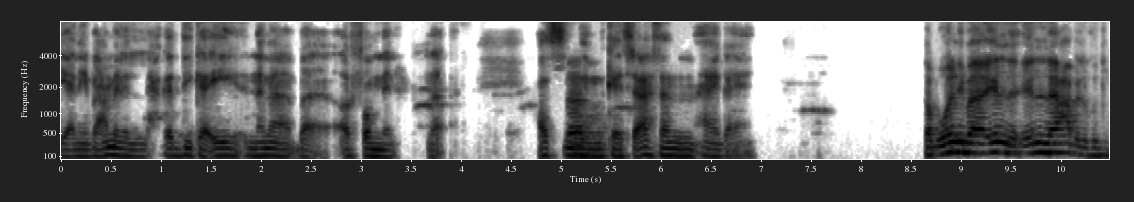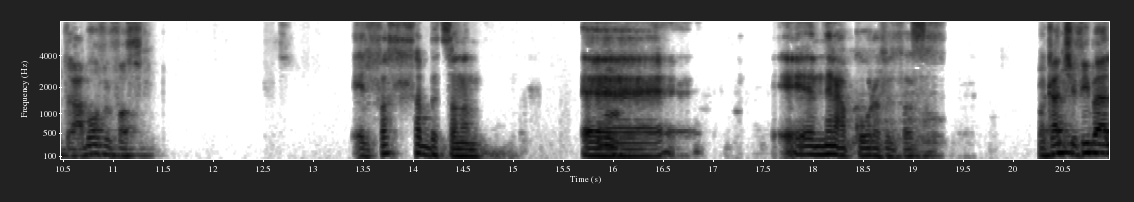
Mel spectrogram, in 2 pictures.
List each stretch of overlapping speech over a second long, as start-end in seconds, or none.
none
